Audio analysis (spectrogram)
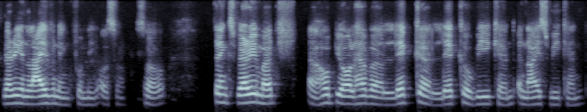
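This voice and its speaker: Mellow man, reflective and halting. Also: a little high, steady tone. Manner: reflective, halting with repeated words. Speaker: host and storyteller. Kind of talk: casual video-call chat. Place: indoors on a video call.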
